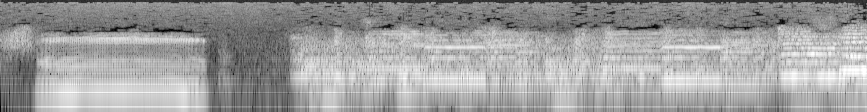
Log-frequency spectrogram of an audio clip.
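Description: A single loud, drawn-out moo from a cow called Burenka rises and falls, then after a short pause a longer, steady tonal sound with rich overtones carries on to the end. No one speaks.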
